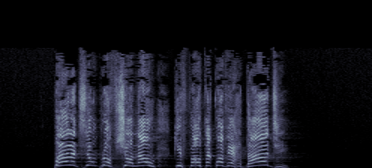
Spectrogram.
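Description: A woman speaks with animation into a microphone, heard through a loudspeaker.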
